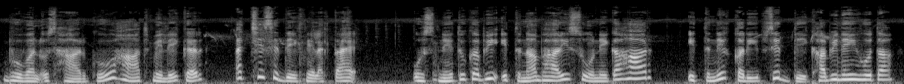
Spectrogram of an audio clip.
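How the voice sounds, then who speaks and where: A woman's voice: fairly low pitch, very animated, unhurried. A woman narrating a cartoon children's story in a scripted, storytelling manner.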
